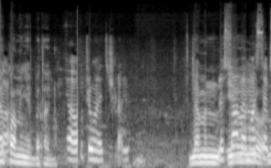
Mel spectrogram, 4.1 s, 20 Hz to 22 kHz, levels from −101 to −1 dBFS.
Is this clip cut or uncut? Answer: cut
